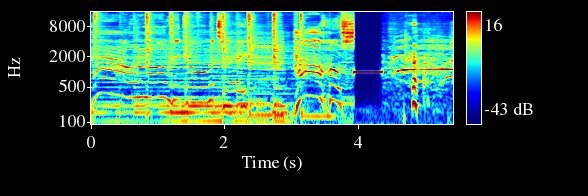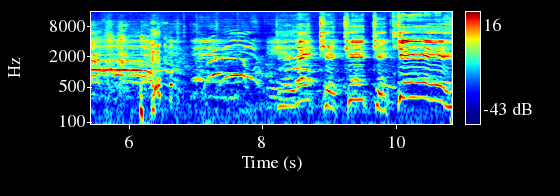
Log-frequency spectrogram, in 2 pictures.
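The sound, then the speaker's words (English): A concert crowd sings along loudly after the singer, playing a newly released song live, forgets the words. Many voices blend into one dense, swelling melody after the music drops out for a brief moment, with a held note and scattered whoops. “And then he just forgets. And then the crowd jumps in.”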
